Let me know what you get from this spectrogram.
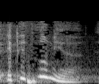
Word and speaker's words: epithumia: I think it's epithumia. Okay, I even looked it up. I went onto Google and I said, pronounce this word. And there's this girl who says, epithumia, epithumia, epithumia.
